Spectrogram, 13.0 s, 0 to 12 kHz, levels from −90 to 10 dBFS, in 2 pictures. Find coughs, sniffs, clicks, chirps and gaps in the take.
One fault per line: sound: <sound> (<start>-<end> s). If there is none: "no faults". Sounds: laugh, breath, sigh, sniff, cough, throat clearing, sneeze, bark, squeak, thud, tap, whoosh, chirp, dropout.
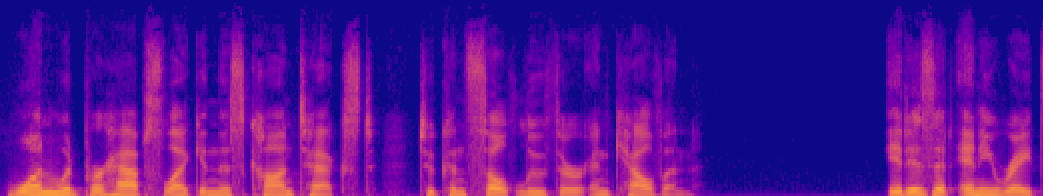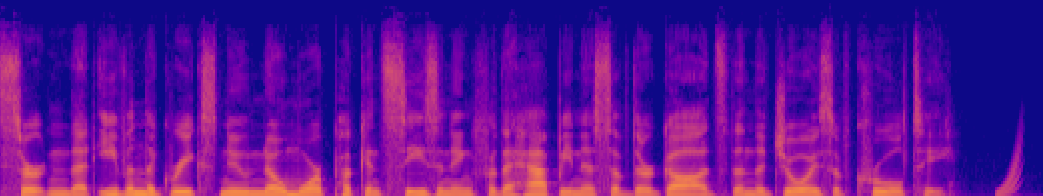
sound: chirp (12.7-12.9 s)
